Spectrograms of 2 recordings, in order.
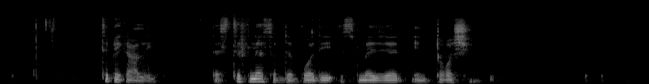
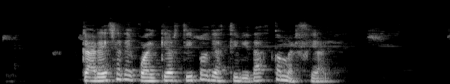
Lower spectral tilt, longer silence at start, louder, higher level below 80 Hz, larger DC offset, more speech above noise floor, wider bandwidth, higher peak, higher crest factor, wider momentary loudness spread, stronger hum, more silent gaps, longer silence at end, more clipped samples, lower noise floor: second, -4 dB/octave vs -6.5 dB/octave; second, 0.35 s vs 0.8 s; second, -37 LUFS vs -19 LUFS; second, -72 dBFS vs -64 dBFS; neither; first, 37 dB vs 27 dB; first, 11 kHz vs 7.6 kHz; second, -20 dBFS vs -2 dBFS; about the same, 22 dB vs 20 dB; first, 17 LU vs 10 LU; neither; second, none vs 3.57-3.63 s; first, 1.55 s vs 0.7 s; neither; first, -74 dBFS vs -46 dBFS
